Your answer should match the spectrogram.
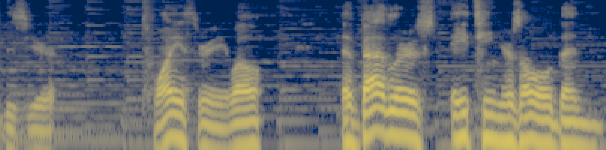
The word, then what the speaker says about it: Battler: the characters for fight and person and is pronounced badler yeah you're not the fighter type of guy that's for sure which is kind of ironic put it all together and you've got ushiramiya battler pretty crazy right it's crazy enough that my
